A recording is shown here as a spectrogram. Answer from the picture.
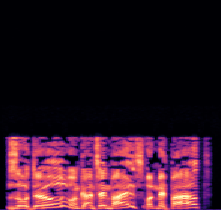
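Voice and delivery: high, loud, slow jovial knight; boisterous knight. Acted. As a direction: tease him like a brash soldier. Cousin Davin's booming teasing voice.

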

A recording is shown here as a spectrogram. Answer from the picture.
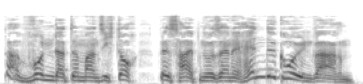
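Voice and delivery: high, loud voice of a mocking old noblewoman; a sly, tart old lady holding court; Olenna Tyrell. A narrator's reading. Olenna mocking a rival to Sansa, high and loud.

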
